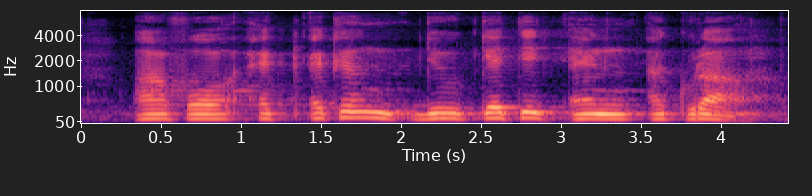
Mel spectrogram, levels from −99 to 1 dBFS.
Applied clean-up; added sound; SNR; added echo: none; none; none; reverberation time 2.0 s.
